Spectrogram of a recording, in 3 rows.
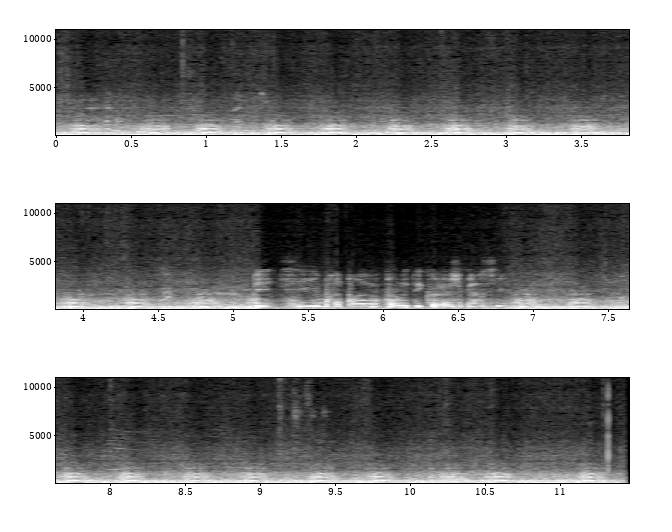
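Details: Air France A319, flight AF2487 Sofia to Paris, 15/01/2012, recorded from cabin seat 18F while taxiing before take-off: repetitive bark-like pulses, two or three a second, over steady cabin hum; strange barking noise, cause unknown.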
